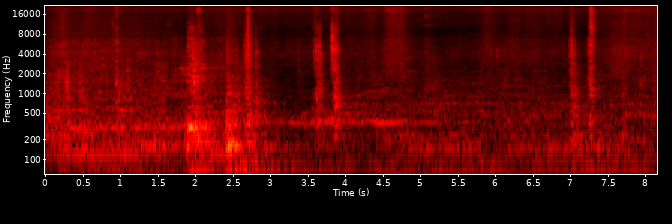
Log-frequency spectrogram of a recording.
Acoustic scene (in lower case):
elevator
